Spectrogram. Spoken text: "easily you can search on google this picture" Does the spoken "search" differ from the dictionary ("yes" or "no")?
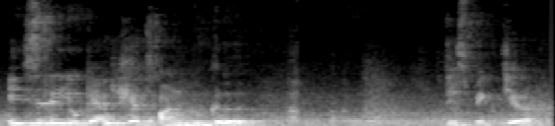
yes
